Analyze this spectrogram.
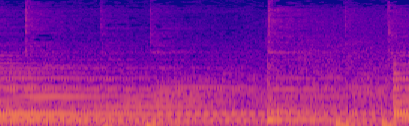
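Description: Background music: acoustic guitar playing, with notes struck and left ringing.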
